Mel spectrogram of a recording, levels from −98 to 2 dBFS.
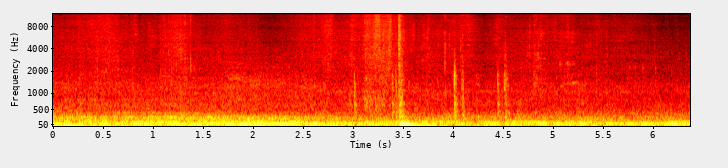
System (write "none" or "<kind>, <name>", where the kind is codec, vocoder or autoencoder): none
